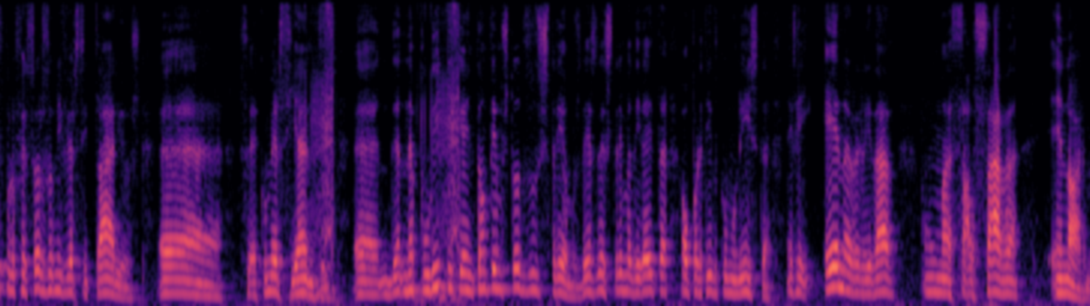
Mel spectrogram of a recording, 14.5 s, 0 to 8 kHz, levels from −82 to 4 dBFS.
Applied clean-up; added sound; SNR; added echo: none; Zipper (clothing); 14 dB; none.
